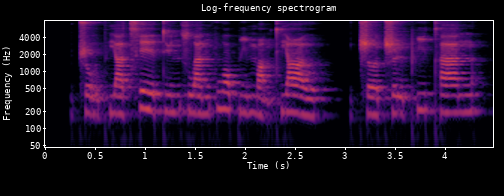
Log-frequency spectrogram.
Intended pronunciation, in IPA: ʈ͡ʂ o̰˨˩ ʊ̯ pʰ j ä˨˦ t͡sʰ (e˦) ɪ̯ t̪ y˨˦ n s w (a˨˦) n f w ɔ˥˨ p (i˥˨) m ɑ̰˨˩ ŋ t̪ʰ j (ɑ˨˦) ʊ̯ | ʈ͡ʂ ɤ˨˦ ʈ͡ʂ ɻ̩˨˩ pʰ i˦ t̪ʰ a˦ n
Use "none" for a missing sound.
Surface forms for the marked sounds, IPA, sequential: e˥˨, a˨˦, i˨˦, ɑ˥˨

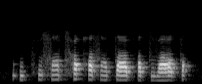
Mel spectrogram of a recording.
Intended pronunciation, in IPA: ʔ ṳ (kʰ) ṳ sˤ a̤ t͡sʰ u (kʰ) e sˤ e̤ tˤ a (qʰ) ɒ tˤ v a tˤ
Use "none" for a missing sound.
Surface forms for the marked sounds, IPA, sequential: pʰ, qʰ, pʰ

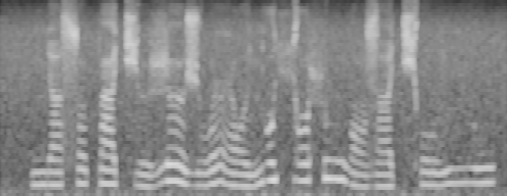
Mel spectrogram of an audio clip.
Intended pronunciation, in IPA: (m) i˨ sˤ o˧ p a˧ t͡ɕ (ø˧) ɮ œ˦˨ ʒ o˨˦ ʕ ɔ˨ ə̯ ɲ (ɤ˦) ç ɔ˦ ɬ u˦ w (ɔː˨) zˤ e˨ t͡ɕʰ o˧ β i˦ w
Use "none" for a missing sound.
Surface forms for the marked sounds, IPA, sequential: ɲ, ø˨, ɔ˦, ɔ˨

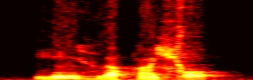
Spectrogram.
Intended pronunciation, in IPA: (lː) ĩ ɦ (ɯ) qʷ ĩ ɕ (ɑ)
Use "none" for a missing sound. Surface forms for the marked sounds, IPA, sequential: r, ɯ, ɔ

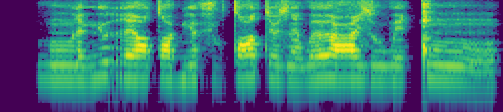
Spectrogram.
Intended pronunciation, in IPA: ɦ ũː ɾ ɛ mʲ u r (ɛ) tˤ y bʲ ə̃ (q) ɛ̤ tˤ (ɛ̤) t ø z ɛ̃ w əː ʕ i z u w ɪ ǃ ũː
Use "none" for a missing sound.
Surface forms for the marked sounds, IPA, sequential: ɛː, x, ɛ

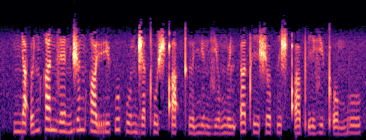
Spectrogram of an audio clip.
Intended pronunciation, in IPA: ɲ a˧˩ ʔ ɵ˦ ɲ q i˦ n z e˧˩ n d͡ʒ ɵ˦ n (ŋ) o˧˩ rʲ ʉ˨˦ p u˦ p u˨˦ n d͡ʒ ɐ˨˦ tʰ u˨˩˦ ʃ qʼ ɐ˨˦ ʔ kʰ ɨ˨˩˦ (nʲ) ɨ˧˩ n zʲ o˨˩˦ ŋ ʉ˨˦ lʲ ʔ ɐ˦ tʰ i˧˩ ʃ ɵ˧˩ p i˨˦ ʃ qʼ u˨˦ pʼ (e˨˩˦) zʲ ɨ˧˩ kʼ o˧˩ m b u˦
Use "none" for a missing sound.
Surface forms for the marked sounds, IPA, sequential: q, nʲ, i˨˩˦

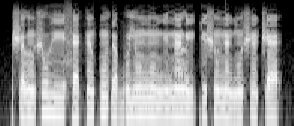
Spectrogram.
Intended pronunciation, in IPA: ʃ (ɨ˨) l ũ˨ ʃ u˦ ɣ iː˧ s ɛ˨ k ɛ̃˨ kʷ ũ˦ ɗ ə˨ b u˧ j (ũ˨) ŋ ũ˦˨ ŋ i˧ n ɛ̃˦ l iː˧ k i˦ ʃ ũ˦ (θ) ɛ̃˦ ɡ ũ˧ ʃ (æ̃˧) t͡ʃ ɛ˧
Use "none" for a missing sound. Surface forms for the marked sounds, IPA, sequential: ə˨, ũ˦, n, ɛ̃˧

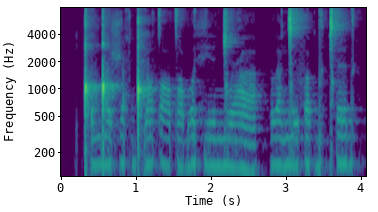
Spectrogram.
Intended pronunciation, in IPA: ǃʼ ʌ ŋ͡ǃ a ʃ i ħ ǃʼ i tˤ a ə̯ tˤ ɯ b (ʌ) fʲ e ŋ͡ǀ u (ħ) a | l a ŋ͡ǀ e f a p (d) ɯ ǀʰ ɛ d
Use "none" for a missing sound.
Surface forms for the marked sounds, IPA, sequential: ʌ, ʕ, d

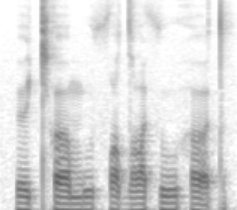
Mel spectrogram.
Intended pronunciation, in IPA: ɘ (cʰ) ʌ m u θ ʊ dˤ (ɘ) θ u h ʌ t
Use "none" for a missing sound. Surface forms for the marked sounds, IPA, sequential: cʰ, ɘ

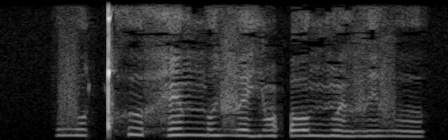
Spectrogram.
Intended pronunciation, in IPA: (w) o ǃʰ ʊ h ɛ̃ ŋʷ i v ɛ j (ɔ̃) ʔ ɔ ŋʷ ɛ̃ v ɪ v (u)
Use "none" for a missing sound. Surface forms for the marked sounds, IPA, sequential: v, ɔ̃, ʊ

